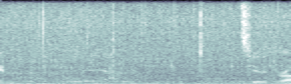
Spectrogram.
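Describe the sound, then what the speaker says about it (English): Steady rain hisses outdoors near Washington Square in New York City with a broad wash of noise, and a voice briefly murmurs over it. "it's actually raining."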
